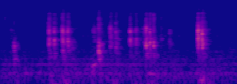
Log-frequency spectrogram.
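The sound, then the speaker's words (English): Typing on a computer keyboard while working in SystmOne clinical software: many quick, irregular key clicks with a brief pause midway and one sharper tap near the end. “So now if I go back and do that, so I'm going to type in something here.”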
